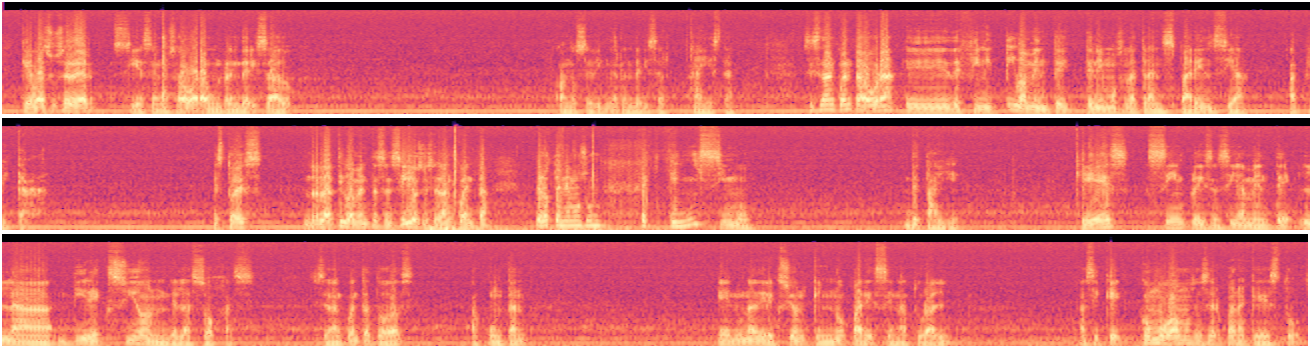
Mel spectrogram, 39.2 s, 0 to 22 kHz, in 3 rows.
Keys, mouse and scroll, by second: 0.7 F12, 34.7-36.8 drag.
